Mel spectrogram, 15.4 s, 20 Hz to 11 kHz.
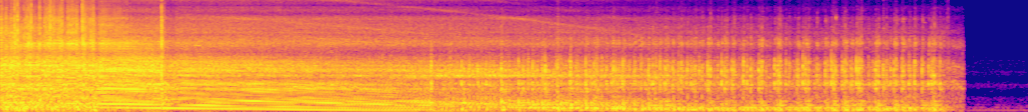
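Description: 1970 Chevrolet Chevelle's engine on a chassis dynamometer at the end of a roughly 1,938 hp pull. It runs hard, then about two seconds in it winds down with falling pitch and settles into a loud, uneven idle. The sound cuts off suddenly near the end.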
